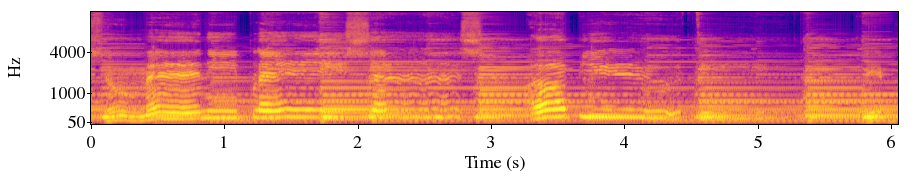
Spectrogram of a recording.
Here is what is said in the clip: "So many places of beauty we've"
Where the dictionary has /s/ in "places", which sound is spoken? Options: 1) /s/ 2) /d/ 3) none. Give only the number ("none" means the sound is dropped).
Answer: 1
